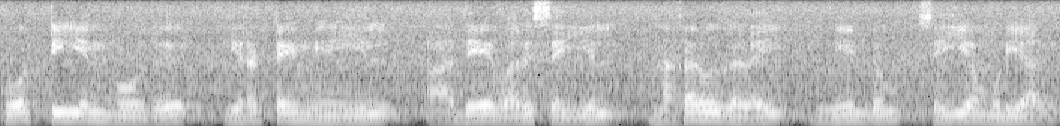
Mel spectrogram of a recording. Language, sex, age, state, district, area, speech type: Tamil, male, 18-30, Tamil Nadu, Sivaganga, rural, read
